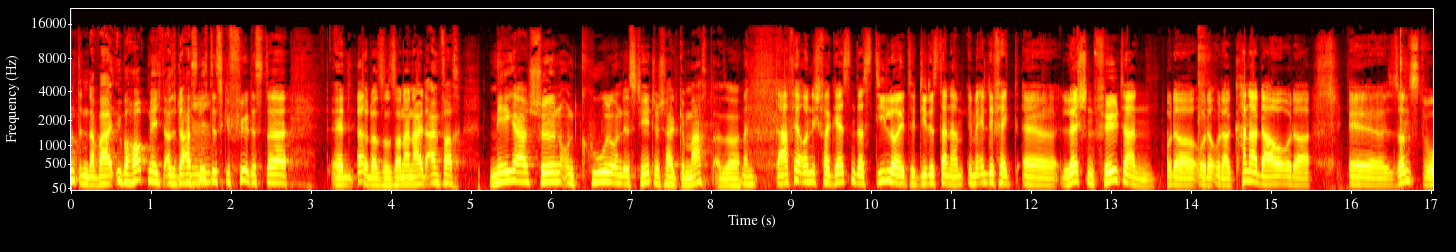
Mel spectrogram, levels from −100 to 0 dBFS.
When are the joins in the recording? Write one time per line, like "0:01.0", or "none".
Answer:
0:03.6
0:13.7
